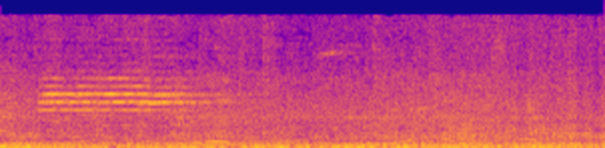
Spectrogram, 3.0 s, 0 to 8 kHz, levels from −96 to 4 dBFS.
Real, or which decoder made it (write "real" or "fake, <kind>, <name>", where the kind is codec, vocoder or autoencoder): real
